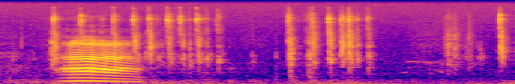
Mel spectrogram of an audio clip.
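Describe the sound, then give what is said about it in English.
Typing on a computer keyboard: many quick, light key clicks in an irregular run, following a short voiced sound at the start. “Oh, no. That's not what I wanted to type in.”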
